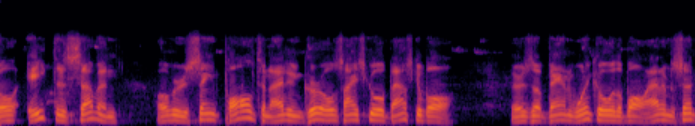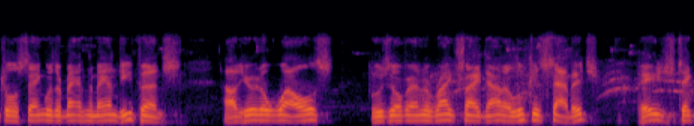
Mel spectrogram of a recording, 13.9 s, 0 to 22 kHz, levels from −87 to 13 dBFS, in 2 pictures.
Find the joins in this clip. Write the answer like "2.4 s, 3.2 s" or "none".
none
